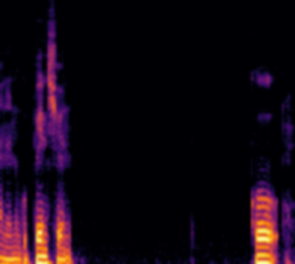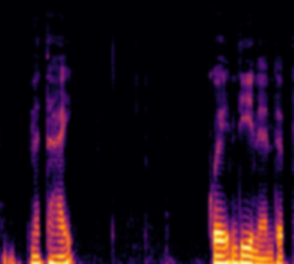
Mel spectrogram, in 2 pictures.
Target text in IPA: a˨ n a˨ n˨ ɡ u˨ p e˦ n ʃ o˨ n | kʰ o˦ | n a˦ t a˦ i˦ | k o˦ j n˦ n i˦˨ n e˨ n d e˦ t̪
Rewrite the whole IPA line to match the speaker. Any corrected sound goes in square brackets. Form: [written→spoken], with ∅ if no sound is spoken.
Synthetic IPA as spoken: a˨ n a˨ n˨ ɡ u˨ p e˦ n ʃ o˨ n | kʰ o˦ | n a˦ t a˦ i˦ | k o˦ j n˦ [n→d] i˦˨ n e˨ n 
